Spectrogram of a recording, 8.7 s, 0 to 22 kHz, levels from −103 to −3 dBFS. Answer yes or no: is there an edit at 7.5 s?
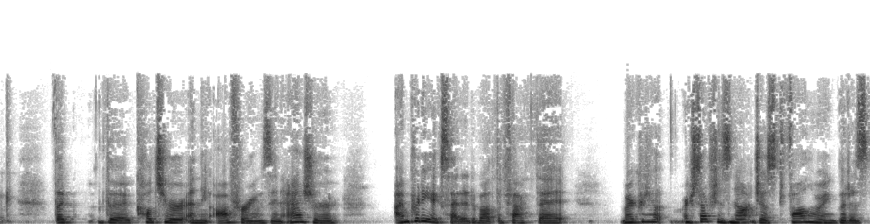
no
